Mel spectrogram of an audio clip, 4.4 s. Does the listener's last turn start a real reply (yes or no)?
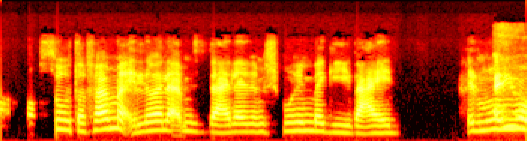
yes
